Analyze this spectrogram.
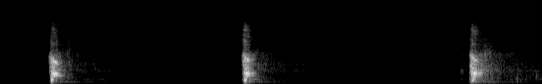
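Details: Persistent chronic hiccups: three abrupt, short hiccup sounds about two seconds apart in a quiet room, with occasional burps, in daily 12-hour episodes of a rare condition present since December 2015 after a surgery that caused nerve damage.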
